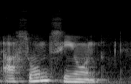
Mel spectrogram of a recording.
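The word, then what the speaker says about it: Asunción: ऐसे पराग्यो की क्या है, असून सियोन, ठीक है, प्रोनाउंसिएशन इसका आसूनसियोन, ठीक है।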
